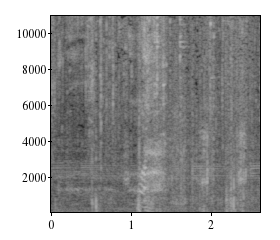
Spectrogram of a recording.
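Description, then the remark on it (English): Horse hooves clip-clop in a few uneven, heavy strikes, with a brief whinny rising in the middle as the animal shifts about. “I told you all horses were a bad idea.”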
